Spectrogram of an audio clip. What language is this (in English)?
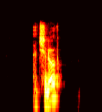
Kabyle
